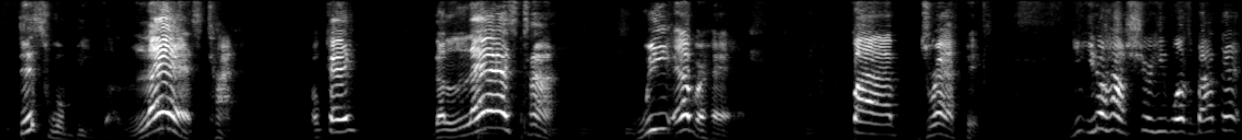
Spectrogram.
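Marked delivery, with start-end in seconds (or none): 0.2-10.0 acted, loud, deliberate, with attitude, last part stretched. Retelling what the GM said first: imitating someone saying it with attitude. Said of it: "he said it with attitude".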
